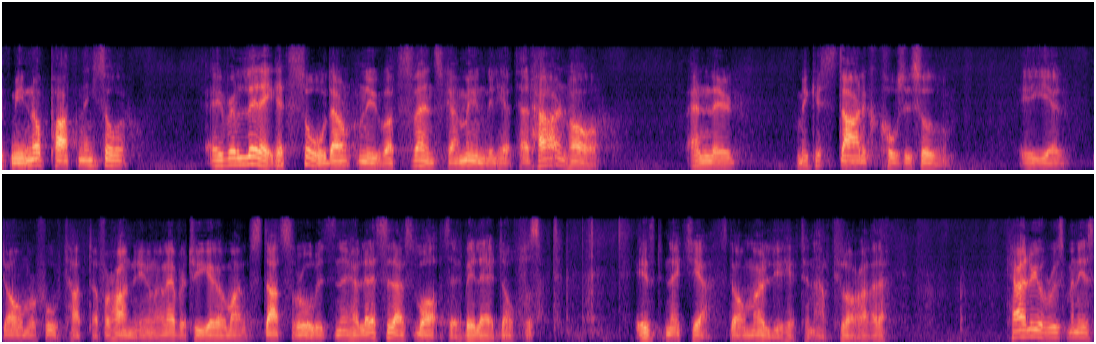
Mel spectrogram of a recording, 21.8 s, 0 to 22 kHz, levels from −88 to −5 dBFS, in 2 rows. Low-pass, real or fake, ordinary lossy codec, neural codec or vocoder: 7.2 kHz; fake; MP3, 48 kbps; codec, 16 kHz in and 24 kHz out, 0.4 kbps, LongCat-Audio-Codec, fine tuned four codebook decoder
